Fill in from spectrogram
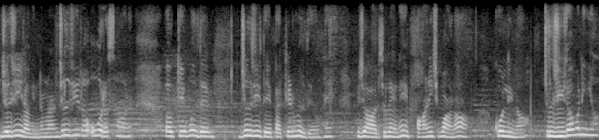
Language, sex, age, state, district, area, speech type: Dogri, female, 18-30, Jammu and Kashmir, Kathua, rural, spontaneous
